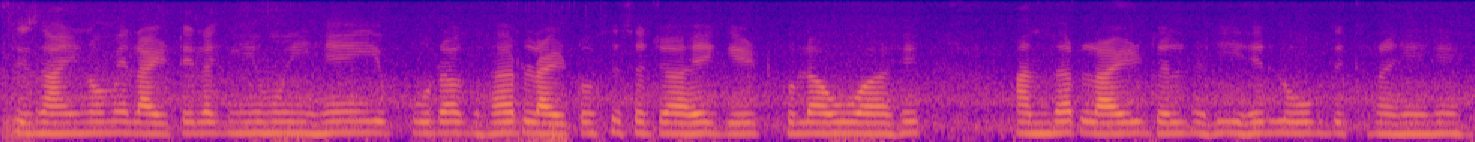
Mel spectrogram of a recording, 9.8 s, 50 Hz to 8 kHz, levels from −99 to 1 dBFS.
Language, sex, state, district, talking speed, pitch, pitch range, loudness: Bhojpuri, female, Uttar Pradesh, Gorakhpur, 150 wpm, 180 Hz, 180-185 Hz, -34 LUFS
